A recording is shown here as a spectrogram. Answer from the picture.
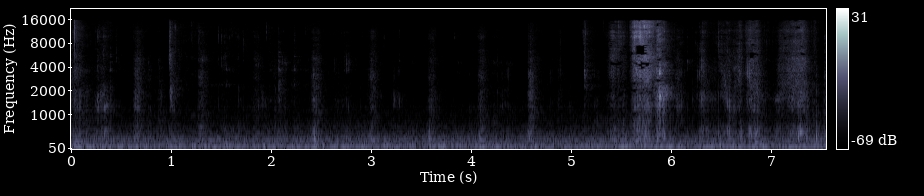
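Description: Close-up mouth sounds of someone eating: chewing, with many small clicks and smacks, as leftover bits of food are picked off the plate with the fingers and eaten. There is one louder burst of crunching about five and a half seconds in.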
